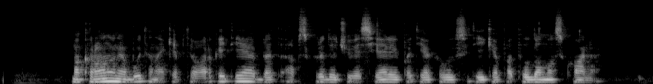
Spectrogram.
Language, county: Lithuanian, Tauragė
